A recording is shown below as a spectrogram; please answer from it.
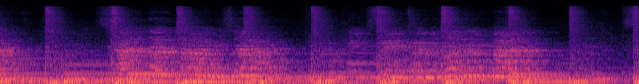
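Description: A group singing together to strummed acoustic guitars, with a cajón striking a steady beat.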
